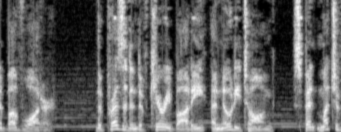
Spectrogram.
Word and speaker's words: Kiribati: Kiribati, pronounced Kiribati, is a small Pacific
